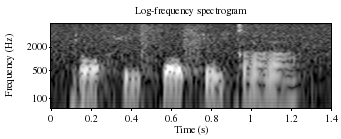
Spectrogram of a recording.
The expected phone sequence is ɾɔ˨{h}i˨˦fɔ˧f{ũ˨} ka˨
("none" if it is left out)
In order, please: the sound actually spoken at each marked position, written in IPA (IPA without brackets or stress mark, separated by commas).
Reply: h, ũ˨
